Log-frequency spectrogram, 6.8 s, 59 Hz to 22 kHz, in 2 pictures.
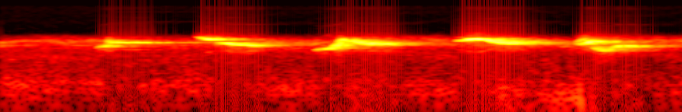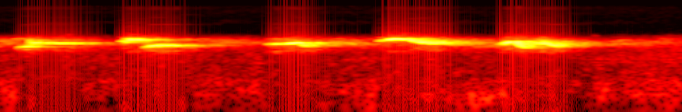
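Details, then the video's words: Dawn song of a Clay-colored thrush at 4:45 am in Cartago, Costa Rica: a steady run of about eleven mellow, slurred whistled phrases, each roughly half a second long, delivered back to back without pause. "El Canto Yiguirros de Cartago a las 4:45 A M"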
